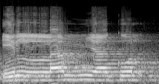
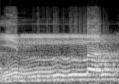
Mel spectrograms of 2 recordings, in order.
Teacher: Ini nggak boleh dengung lama-lama, namanya idgham bila gunnah.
